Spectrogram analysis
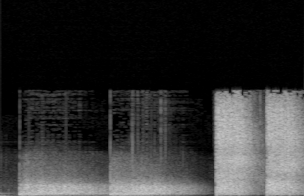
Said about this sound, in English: Tad, I knocked him smack out of his saddle. Nice shooting, Cherokee.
